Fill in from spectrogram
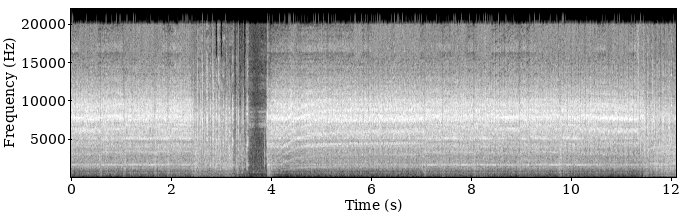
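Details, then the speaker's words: Old MTD Yard Machine snow blower, unused about 1.5 years, electric starter run off an extension cord. The starter whirs at a steady pace and never catches or fires once; the cylinder is found extremely flooded with fuel (Champion plug). "See's a little bit flooded. Let me pop the spark plug out. So, it's extremely flooded. Extremely flooded."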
